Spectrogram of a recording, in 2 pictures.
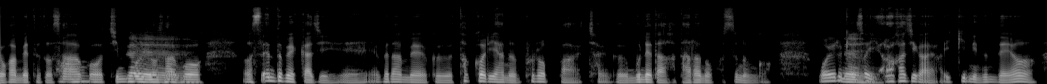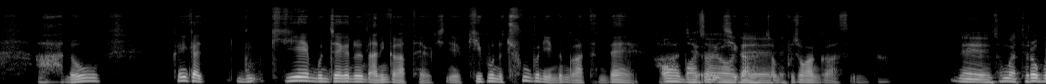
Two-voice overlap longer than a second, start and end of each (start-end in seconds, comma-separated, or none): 0.5-2.0, 17.1-18.3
